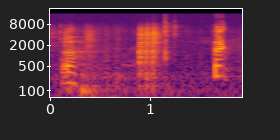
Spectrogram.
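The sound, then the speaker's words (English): A sneeze picked up over a Discord call: a couple of breathy, voiced build-up sounds, then a sharp noisy burst and a short, high-pitched squeaky catch at the end. “My sneezes aren't that high of an octave.”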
